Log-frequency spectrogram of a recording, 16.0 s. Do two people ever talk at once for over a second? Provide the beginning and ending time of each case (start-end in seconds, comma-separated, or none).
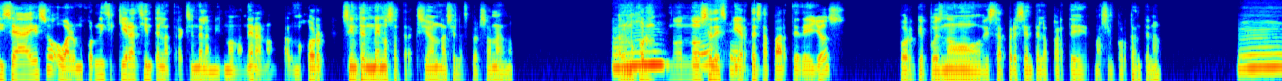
7.7-9.3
